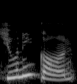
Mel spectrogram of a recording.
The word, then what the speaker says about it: unicorn: or before such words let's take the example of the word unicorn this word unicorn is starting with the Wobble hue but it has the consonant sound yo that's why I have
